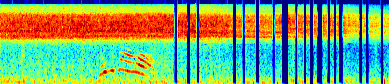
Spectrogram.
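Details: Cicada chorus in midsummer: a dense, unbroken high-pitched buzz, with a brief child's voice around the middle, then the sound cutting out in repeated short breaks.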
